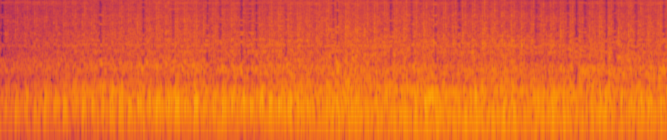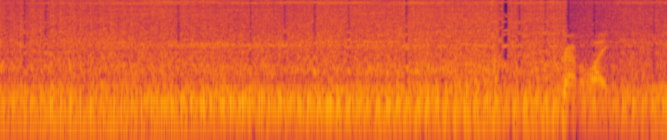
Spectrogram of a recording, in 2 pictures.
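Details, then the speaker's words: Homemade tractor with air-cooled Volkswagen flat-four, long-stored, just started on choke after oil-leak repair, not yet warm: rough uneven idle with sharp puffing tick each pulse; exhaust puffing, owner suspects a leak at the header pipe, not manifold. "I don't think we got a hole in the manifold kind of sucks I think that header pipe in there has got a leak somewhere definitely not as placky though"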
